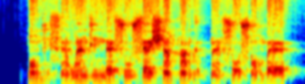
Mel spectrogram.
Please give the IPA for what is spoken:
k͡p ɔ̃˧ ɡ i˨ s ɛ̃˨˦ w ɛ̃˦ d i˦ n ɛ˧ s u˦ s ɛ˦ ʃ ã˦ k ã˦ ɡ ɛ˧ k͡p ɛ̃˧ s o˦ s ɔ̃˦ m ɛ˦˨

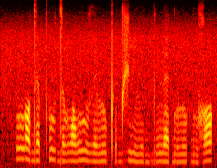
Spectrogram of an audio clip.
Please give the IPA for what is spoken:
ŋ ɔ d ɛ pʼ u d ə β ɔ β u ð ɪ l u pʼ ɪ d ʒ i l i d b ə n ɛ ɠ u l u ɠ u ɣ ɔ

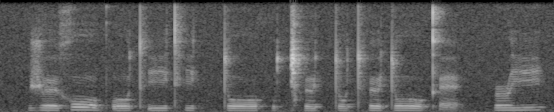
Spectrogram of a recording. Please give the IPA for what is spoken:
ʒ øː x oː pʼ oː tʼ iː tʰ i tː oː h u ǀʰ ø tː o tʰ ø t oː kʼ ɛ | ɹ i

